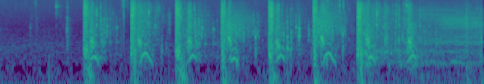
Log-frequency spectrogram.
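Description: A hatchet chops into a tree trunk with repeated knocks.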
